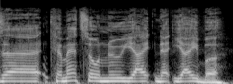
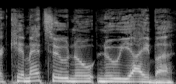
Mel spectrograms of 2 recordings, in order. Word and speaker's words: Kimetsu no Yaiba: This is Kimetsu no Yaiba. Someone sent me sent me the correct pronunciation. Kian, I think it was. Demon Slayer Kimetsu no Yaiba, the movie, Mugen Train.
